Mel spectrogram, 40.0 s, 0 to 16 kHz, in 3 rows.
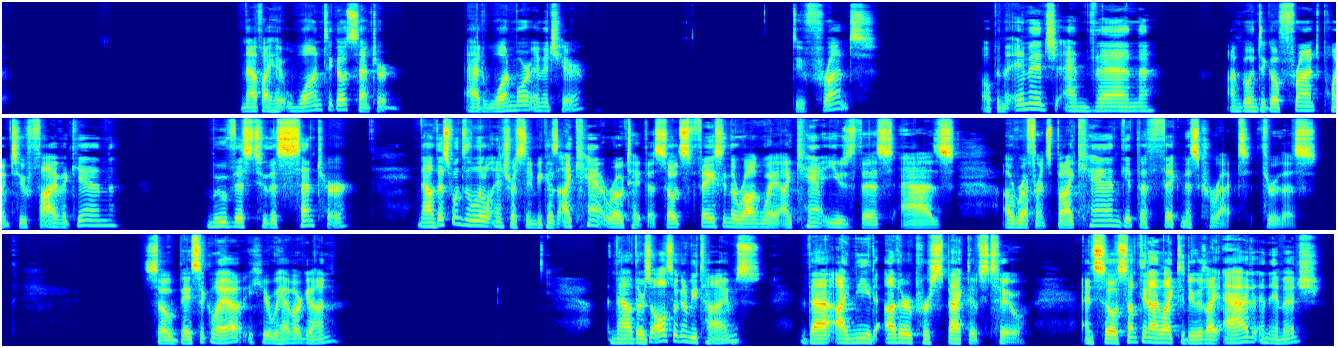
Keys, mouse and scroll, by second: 1.2 KP_1, 5.6-9.3 drag, 9.7-11.2 drag, 11.4-13.4 middle drag, 13.0-14.8 drag, 15.7-17.1 drag, 21.9 a, 22.1 a, 22.5 s, 26.7-28.3 middle drag, 27.9 KP_3, 30.7-32.3 middle drag, 34.8-36.3 drag, 37.8-39.4 middle drag, 39.0-40.0 drag.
